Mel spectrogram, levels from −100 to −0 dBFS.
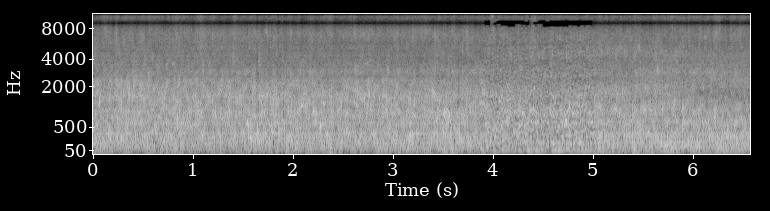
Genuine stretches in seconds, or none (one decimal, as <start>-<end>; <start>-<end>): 3.9-5.0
